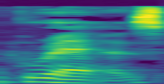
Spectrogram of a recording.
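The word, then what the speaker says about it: Grès: be proud of me i did do my google pronunciation look up before the video to make sure that i had the name of the house correct gres um okay so i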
